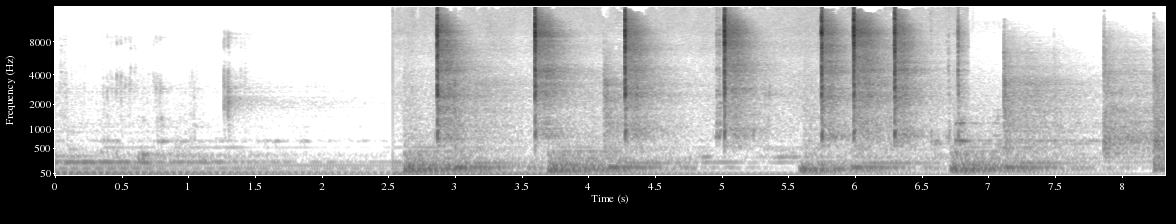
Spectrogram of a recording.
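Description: Horror film score: a low droning chord fades, then about two and a half seconds in a series of deep booming percussion hits begins, each opening with a sharp crack and coming at uneven intervals.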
